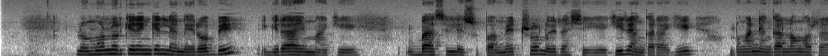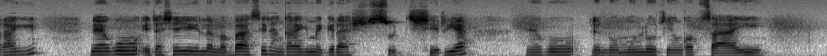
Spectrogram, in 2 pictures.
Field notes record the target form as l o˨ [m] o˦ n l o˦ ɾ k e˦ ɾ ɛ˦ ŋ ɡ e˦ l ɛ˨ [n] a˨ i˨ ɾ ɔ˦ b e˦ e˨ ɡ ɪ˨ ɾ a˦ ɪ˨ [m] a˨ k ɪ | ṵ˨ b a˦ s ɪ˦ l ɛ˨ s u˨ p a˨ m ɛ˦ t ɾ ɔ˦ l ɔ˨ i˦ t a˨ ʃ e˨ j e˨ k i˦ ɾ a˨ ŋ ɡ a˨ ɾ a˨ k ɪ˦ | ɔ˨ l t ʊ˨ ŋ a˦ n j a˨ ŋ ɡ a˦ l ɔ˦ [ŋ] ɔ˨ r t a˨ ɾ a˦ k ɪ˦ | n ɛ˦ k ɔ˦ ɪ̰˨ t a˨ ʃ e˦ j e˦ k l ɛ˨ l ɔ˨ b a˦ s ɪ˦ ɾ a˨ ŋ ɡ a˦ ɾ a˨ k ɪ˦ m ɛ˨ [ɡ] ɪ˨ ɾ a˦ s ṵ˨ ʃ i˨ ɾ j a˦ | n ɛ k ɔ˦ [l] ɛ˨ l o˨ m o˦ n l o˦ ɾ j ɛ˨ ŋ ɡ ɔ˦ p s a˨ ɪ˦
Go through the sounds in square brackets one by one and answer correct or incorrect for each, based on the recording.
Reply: correct, correct, correct, correct, correct, correct

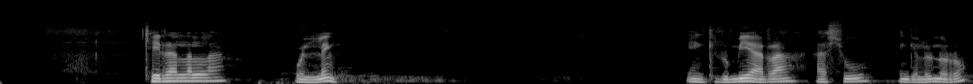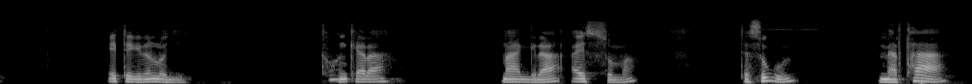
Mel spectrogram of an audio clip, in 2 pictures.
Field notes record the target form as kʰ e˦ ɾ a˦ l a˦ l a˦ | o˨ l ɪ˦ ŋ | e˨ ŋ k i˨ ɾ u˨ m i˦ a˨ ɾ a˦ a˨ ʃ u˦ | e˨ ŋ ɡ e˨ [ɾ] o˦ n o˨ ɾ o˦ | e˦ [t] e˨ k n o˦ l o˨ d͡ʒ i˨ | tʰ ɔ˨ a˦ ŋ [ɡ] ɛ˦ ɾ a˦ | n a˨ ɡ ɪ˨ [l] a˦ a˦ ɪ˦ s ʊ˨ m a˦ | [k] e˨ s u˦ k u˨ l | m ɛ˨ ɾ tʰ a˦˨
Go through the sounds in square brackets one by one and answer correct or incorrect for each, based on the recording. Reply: incorrect: l, correct, incorrect: k, incorrect: ɾ, incorrect: t

